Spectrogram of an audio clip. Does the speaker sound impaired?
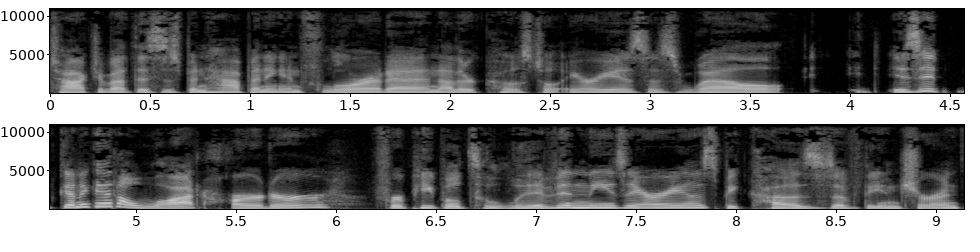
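No.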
